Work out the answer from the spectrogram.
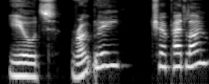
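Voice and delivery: ordinary talk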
